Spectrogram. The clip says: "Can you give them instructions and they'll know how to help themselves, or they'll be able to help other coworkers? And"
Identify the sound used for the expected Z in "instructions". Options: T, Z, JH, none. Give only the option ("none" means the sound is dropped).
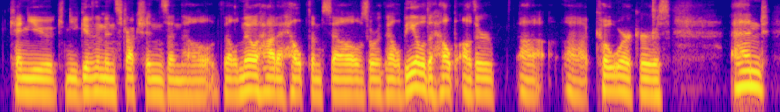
Z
